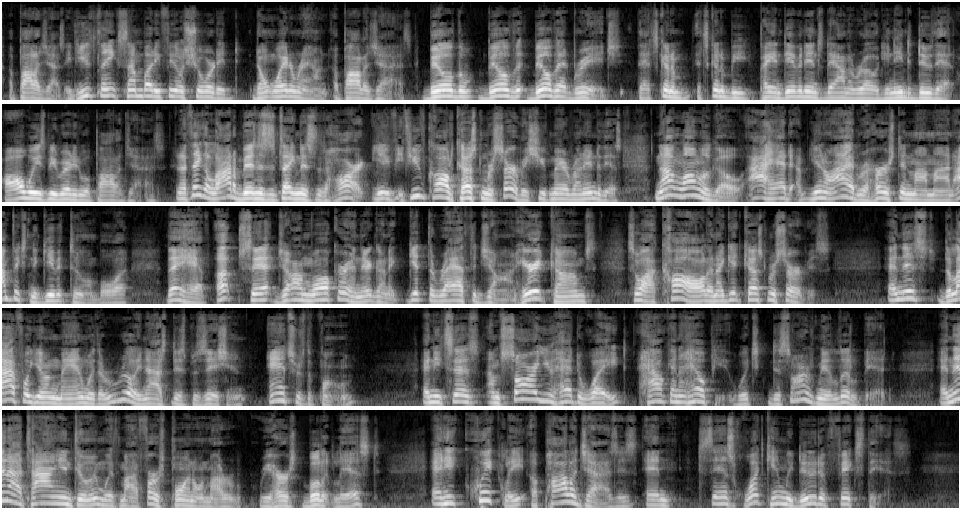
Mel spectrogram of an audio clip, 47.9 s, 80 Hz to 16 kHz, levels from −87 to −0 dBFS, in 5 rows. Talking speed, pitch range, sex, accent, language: 210 wpm, 145-205 Hz, male, American, English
